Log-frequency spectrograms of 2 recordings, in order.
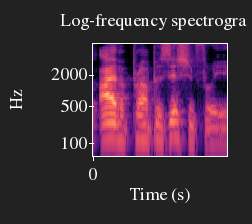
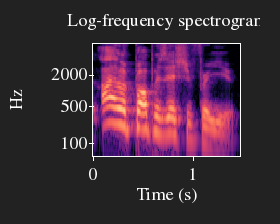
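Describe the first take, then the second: First: Understated mobster quote; Luca. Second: Higher-pitched acted offer; put-on, lifted gangster delivery; mistaken Alfie voice. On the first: Retold or imitated. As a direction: make the offer quietly in character, pitched down. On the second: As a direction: pitch the quote up in a character voice. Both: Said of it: "well, Lucas says that".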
